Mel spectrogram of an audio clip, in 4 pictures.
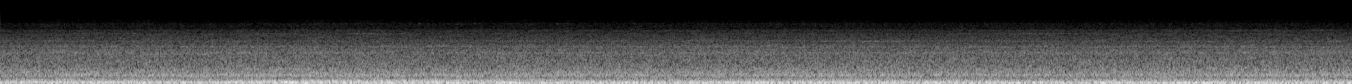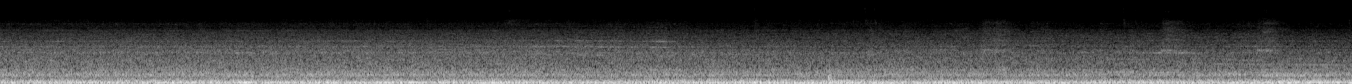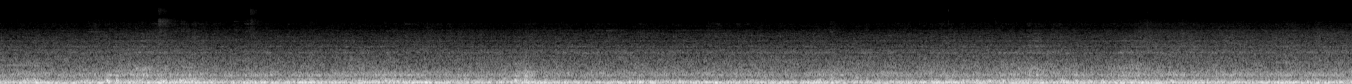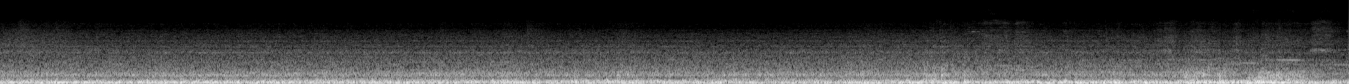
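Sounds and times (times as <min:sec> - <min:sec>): train wheels rumbling: 0:00.0 - 0:54.0
faint high squeals: 0:52.8 - 0:54.0.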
